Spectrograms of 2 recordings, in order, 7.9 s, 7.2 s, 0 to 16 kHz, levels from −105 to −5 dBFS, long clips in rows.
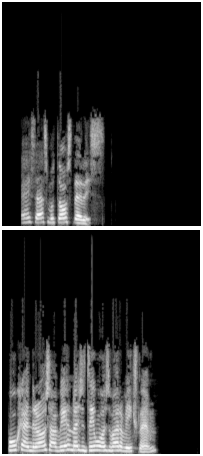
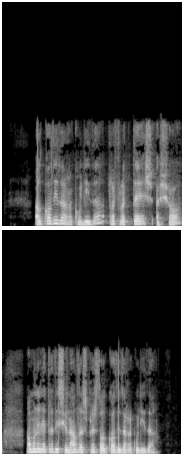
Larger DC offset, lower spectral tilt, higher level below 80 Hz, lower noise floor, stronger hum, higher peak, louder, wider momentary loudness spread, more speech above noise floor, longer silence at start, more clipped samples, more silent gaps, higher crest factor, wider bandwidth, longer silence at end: neither; second, -2.5 dB/octave vs -6.5 dB/octave; about the same, -60 dBFS vs -56 dBFS; first, under -90 dBFS vs -65 dBFS; neither; first, 0 dBFS vs -4 dBFS; first, -12 LUFS vs -21 LUFS; first, 12 LU vs 7 LU; first, over 78 dB vs 45 dB; second, 0.4 s vs 0.65 s; neither; first, 2.05-4.08 s vs none; about the same, 14 dB vs 18 dB; about the same, 8.2 kHz vs 8 kHz; first, 0.9 s vs 0.5 s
